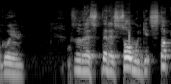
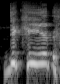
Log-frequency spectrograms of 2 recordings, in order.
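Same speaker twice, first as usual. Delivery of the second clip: Dickhead in a laughing mock Australian accent, high; 9 semitones higher, 4 dB louder than usual. Streamer imitating how Australians say Dickhead, in a mock Australian accent. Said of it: "That shit's funny sounding".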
